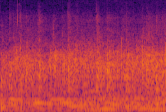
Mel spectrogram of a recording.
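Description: A church congregation claps together during a worship service, a dense continuous patter of applause with some tonal music or voices running underneath.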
